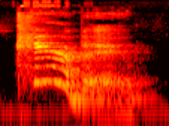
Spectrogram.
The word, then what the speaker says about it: caribou: is a special type of animal and it's pronounced caribou.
